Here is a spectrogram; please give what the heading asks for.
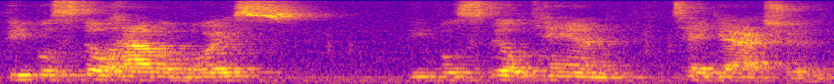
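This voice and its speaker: A man reciting a political speech emphatically, with rhetorical repetition and deliberate pauses, in a large echoey hall. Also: medium pitch, sharp tone. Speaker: reader at a memorial staged reading. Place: large echoey indoor hall, distant microphone. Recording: echoey hall from far off, faint noise.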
